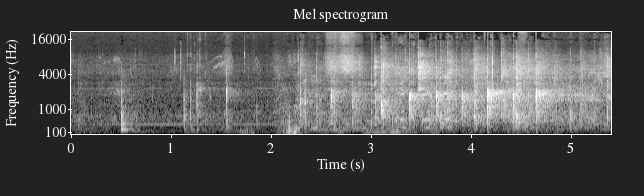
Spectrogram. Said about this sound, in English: Three golf claps.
